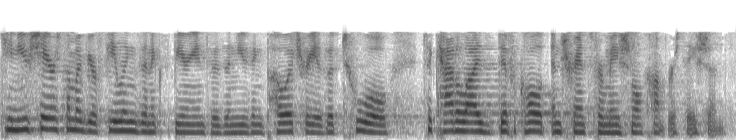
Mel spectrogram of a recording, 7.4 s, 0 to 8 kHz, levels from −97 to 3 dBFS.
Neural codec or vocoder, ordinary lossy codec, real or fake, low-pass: none; AAC, 16 kbps; real; 7.2 kHz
